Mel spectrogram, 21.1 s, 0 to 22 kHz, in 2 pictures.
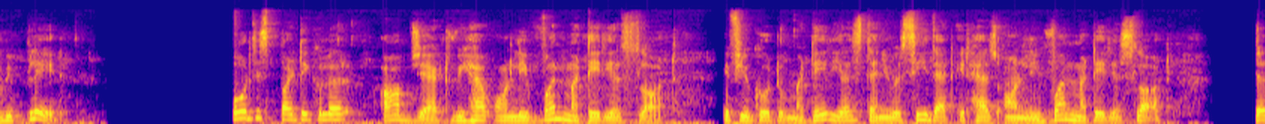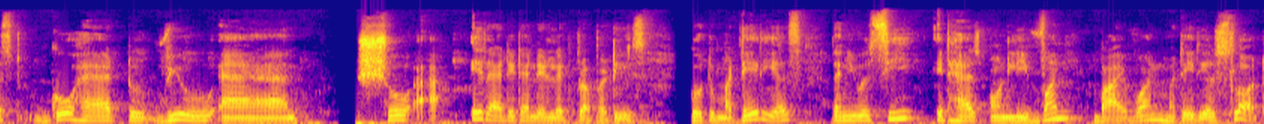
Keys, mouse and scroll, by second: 0.6-2.8 drag, 6.5 click, 10.6 click, 13.7-16.7 drag, 16.7 click.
